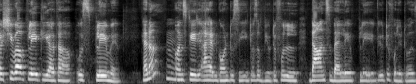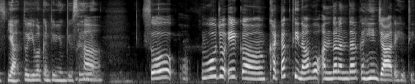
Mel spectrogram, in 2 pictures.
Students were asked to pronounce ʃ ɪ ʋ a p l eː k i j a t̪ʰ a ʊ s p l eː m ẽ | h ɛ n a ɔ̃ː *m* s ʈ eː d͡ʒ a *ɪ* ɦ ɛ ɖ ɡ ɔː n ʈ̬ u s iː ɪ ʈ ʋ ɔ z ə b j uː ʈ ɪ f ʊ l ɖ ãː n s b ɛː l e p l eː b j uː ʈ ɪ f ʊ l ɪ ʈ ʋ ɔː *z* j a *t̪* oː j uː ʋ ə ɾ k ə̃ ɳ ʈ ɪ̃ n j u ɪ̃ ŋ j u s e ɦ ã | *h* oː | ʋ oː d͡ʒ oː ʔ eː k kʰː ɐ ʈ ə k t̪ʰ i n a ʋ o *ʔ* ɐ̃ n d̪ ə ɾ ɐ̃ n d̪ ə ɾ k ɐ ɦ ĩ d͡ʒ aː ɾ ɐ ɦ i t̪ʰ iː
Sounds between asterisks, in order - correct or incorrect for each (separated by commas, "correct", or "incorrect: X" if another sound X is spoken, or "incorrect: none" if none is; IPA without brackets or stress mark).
incorrect: n, correct, correct, correct, incorrect: s, correct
